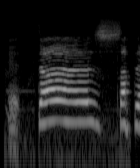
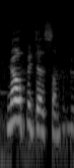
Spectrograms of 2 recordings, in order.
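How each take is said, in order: First: DOES stretched long and loud. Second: Said in the usual way. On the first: Real, not acted. Puzzled player repeats it, drawn out.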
